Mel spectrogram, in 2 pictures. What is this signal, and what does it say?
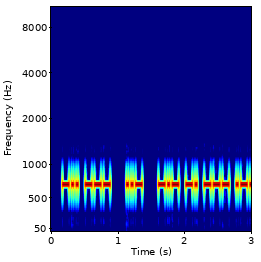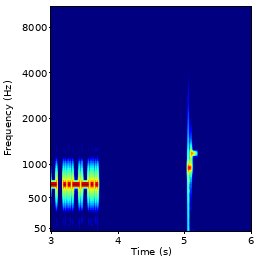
Morse code, heard as a keyed tone, about 36 wpm, 700 Hz. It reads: DO U KNOW?
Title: Sentences from Top 100 Words and Abbreviations 35wpm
